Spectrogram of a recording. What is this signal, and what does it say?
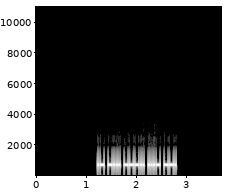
Morse code, heard as a keyed tone, about 44 wpm, 690 Hz. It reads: AB8VG
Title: USA Call Signs Repeated 3x 45wpm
